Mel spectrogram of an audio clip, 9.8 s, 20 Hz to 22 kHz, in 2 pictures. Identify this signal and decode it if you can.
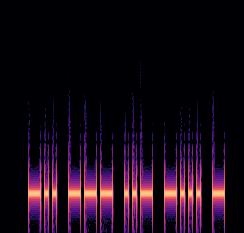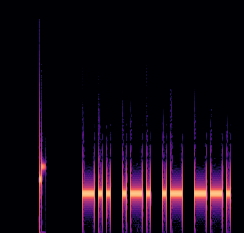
Morse code, heard as a keyed tone, about 15 wpm, 700 Hz. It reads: DOUBT DRAG
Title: Sentences from Top 1500 Words - New Word Drill Alt - 15wpm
